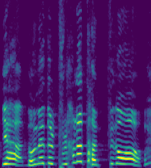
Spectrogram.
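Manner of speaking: loud, high mocking yell at the captors; taunting shout. Martyr taunting the guards from the fire, loud and jeering. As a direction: jeer at them from the flames. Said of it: "이러면서".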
